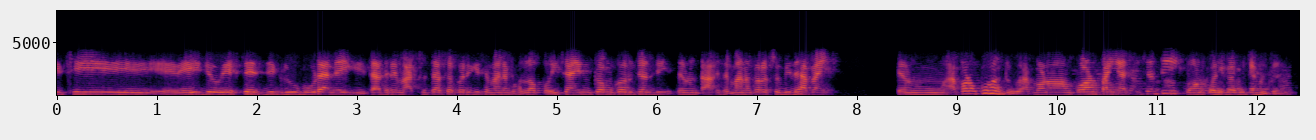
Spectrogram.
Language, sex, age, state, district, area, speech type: Odia, female, 45-60, Odisha, Balasore, rural, conversation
